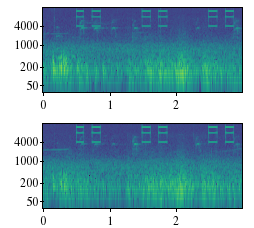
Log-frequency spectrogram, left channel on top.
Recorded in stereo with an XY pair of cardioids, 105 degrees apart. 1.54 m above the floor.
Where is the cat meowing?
I don't hear a cat meowing.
